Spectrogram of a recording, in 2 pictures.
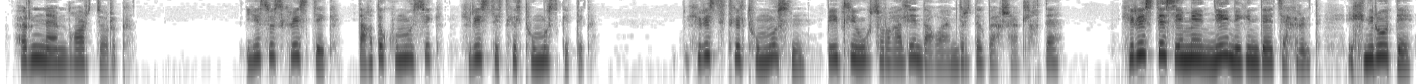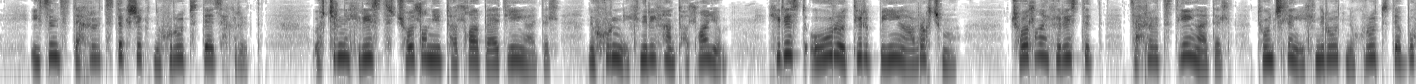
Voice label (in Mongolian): good news mongolian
